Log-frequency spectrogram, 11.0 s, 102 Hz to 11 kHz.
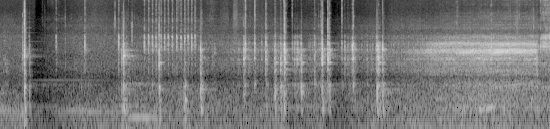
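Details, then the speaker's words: IZIP E3 Moda speed pedelec (28 mph assist, no shift detection), rider easing off to shift smoothly: steady motor hum under pedalling with soft clicks as gears change, no crunching or skipping; normal, healthy gear shifting. "so I'm going to shift through the gears a little bit. This time I'm going to try to not to mash them. I'm going to ease off and keep it smooth."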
